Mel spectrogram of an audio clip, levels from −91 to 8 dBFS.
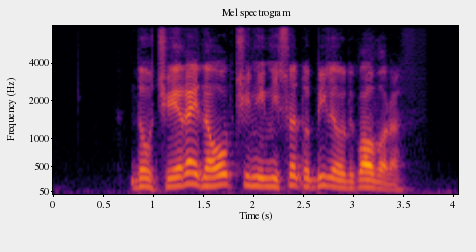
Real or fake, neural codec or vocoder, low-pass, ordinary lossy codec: fake; codec, 16 kHz, 1 kbps, FunCodec, trained on LibriTTS, 50 frames a second; none; none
